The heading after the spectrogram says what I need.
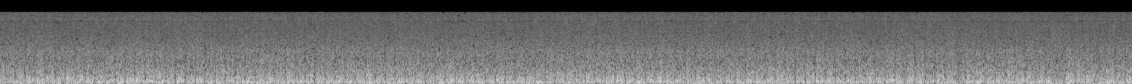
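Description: Four bursts of packet loss hit the speech near the end, at 9.01 to 9.10 s, 9.55 to 9.64 s, 10.51 to 10.66 s and 10.93 to 11.02 s. In each, the receiver stretched the last sound to cover 60 ms (120 ms in the third), fading it into a held buzz or hiss, then resumed with that much speech missing. A spectrogram shows frozen, flat bands decaying before an abrupt jump.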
